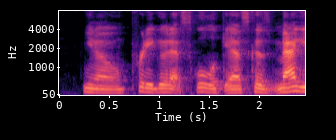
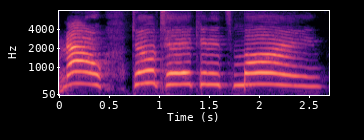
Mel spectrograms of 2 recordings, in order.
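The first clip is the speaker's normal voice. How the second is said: put-on much higher, slow, whiny little girl; whiny child; much slower than usual. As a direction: clutch it like a dramatic kid. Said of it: "she's like".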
